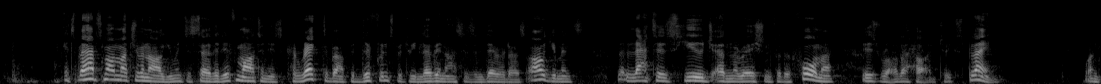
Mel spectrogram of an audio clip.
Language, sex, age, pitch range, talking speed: English, male, 60-79, 120-155 Hz, 190 wpm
